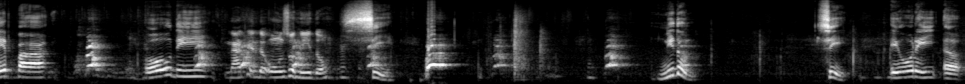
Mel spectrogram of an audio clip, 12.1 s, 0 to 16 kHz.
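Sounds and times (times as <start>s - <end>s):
dog barking: 1.0s - 1.5s, 2.4s - 6.6s, 7.6s - 8.8s.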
